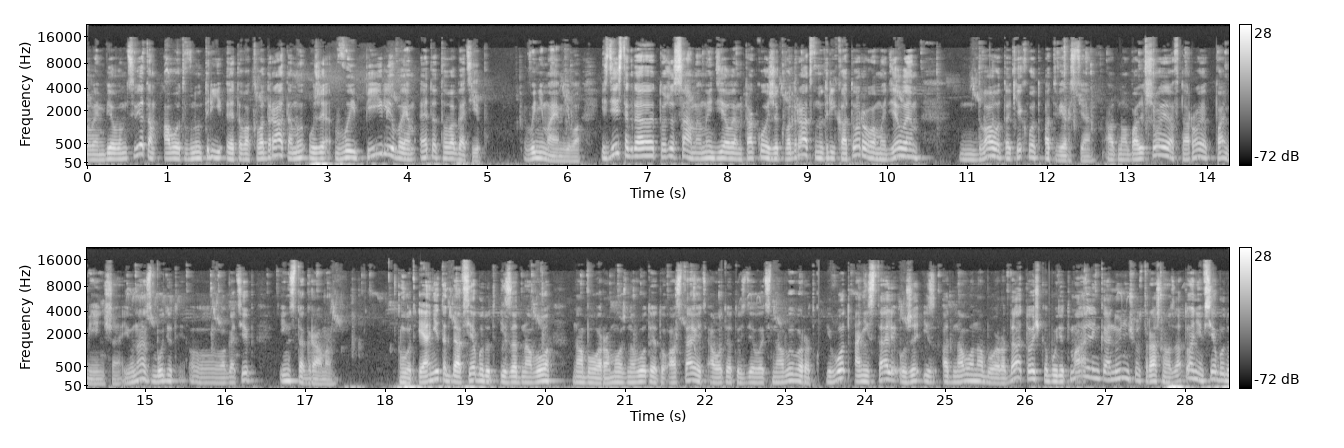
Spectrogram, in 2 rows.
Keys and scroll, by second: 2.0 ctrl+z, 8.2 ctrl+z.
